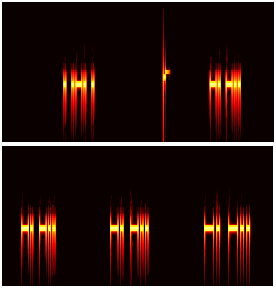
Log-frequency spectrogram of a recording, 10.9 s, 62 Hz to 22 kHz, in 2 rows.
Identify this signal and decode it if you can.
Morse code, heard as a keyed tone, about 26 wpm, 700 Hz. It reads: ERE ND ND ND ND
